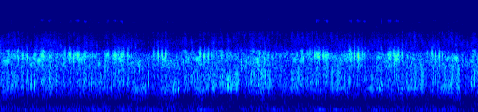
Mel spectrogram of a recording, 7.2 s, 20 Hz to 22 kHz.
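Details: Dense chorus of frogs in lotus rice paddies beside a country road, Echizen, Fukui, Japan, 12 June 2021; Japanese tree, black-spotted pond, wrinkled, Schlegel's green and forest green tree frogs listed; steady overlapping pulsed croaking in waves.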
